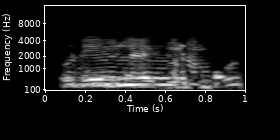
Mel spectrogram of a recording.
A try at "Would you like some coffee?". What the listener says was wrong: উড হচ্ছে না, উডটাকে উজ বলেন।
